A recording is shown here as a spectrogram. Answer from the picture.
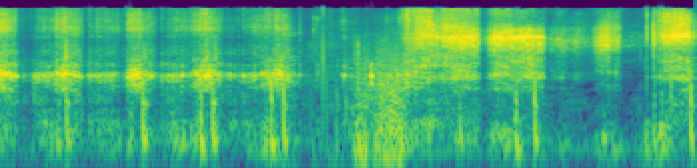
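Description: Hand-held grinding stone (lodha) rubbed back and forth on a flat stone slab (sil), grinding dry grains: a rhythmic gritty stone-on-stone scraping, two or three strokes a second.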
